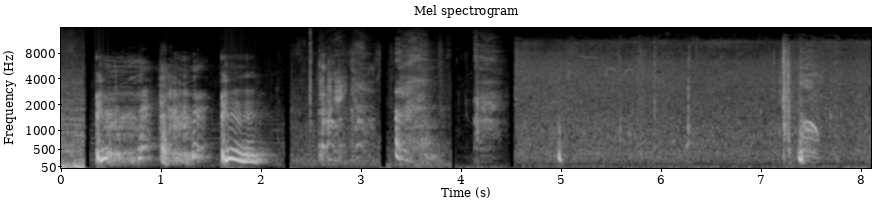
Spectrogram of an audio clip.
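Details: Acted movie coughs from a supercut of film coughs and sneezes: several short harsh coughs and throat clears with room noise behind them; cough.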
